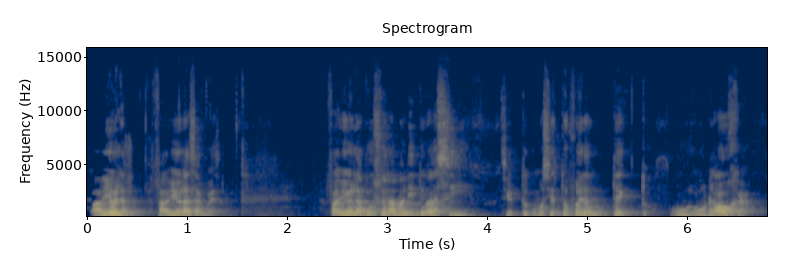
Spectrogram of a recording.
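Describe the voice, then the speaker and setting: In a roomy-sounding online class, a man with a Chilean Spanish accent teaches sign language, walking students through each step and checking in with them often. His voice is high and expressive, fairly quick, and a little mellow.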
